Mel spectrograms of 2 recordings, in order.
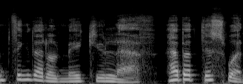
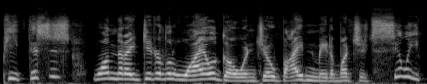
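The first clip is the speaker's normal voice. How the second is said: Bill Gates; 4 semitones higher than usual. Acted. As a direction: introduce the clip in a high, stretched parody voice. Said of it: "I'm doing Bill Gates right now".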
